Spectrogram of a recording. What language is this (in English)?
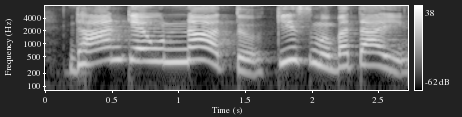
Bhojpuri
